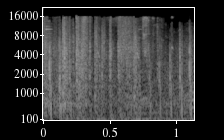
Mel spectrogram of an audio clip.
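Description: A brief, faint stretch of rapid, continuous gunfire in a shooter video game, with dense shots rattling together at low volume.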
